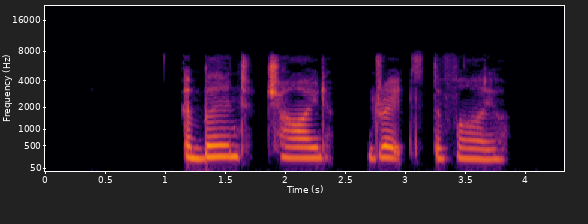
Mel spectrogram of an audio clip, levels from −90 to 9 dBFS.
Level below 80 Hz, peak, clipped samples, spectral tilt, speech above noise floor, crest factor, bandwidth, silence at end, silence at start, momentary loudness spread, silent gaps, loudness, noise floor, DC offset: -74 dBFS; -6 dBFS; under 0.1%; -3.5 dB/octave; over 66 dB; 22 dB; 7.8 kHz; 0.5 s; 1.15 s; 13 LU; 2.49-2.69 s; -25 LUFS; under -90 dBFS; under 0.1%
